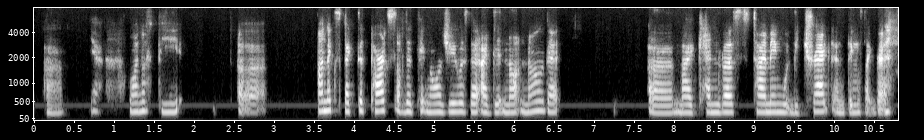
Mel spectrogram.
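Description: A woman with a fairly high pitch speaks somewhat breathily in a monotone, flat intonation, leaving long, frequent pauses. The sound is dry and close, with no echo. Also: moderate pace. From Singapore. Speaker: university student. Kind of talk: casual chat.

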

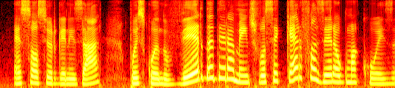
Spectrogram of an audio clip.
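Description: A woman's fairly high voice with very wide pitch swings, in a dry, close sound with no echo and a very clean recording with a silent background. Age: 40s. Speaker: radio host and financial coach. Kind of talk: motivational radio talk. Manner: animated.

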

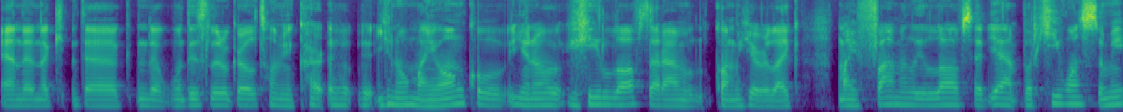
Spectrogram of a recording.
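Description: A man in a Spanish accent, medium-pitched and monotone with flat intonation, at a fairly quick pace, with a dry, close sound, no echo, and a very clean recording over a silent background. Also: hardly any pauses. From Costa Rica. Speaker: musician. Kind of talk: casual chat. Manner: halting.

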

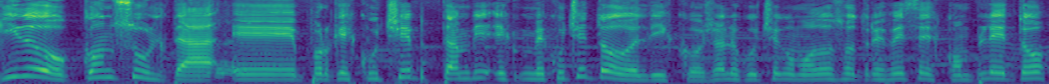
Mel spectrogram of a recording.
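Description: Backed by music, a man with a Rioplatense accent speaks with lively intonation. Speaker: radio host. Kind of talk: casual interview. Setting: radio studio.

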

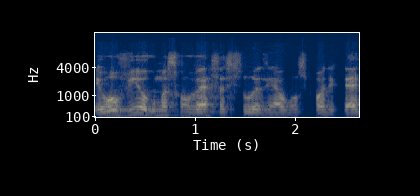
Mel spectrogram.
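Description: A man talks at a fairly quick pace. The sound is dry and close with no echo, and the background is quiet. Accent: Brazilian. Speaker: journalist, interviewer. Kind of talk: interview. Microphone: recorded on a mobile phone.

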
